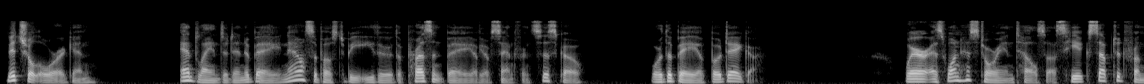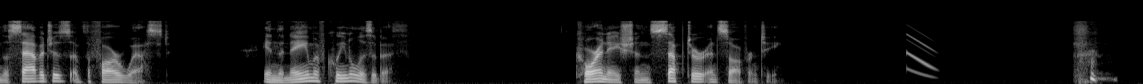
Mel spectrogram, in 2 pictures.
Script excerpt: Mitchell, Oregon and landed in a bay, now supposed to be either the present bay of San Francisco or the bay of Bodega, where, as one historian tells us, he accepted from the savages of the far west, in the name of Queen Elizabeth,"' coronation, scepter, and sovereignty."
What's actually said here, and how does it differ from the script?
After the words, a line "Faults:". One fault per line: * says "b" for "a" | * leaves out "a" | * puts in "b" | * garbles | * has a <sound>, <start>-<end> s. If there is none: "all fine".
Mitchell, Oregon and landed in a bay, now supposed to be either the present bay of of San Francisco or the bay of Bodega, where, as one historian tells us, he accepted from the savages of the far west, in the name of Queen Elizabeth,"' coronation, scepter, and sovereignty."
Faults:
* puts in "of"
* has a chirp, 20.5-20.8 s
* has a laugh, 22.2-22.6 s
